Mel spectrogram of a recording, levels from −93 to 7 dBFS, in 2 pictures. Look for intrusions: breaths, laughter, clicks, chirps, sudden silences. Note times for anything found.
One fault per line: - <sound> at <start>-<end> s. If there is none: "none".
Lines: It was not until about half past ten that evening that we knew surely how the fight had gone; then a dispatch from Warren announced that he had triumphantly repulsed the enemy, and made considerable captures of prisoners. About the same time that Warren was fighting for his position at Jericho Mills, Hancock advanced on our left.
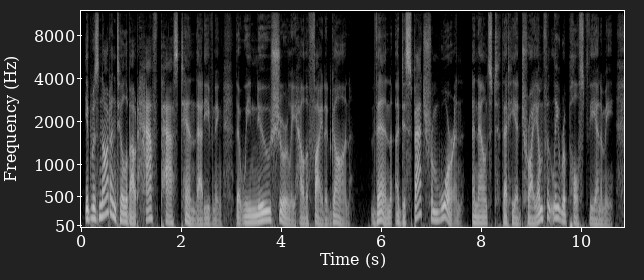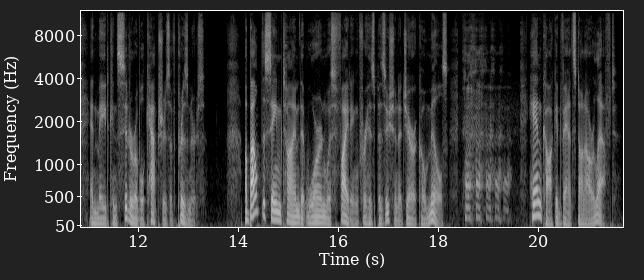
- laugh at 18.5-19.5 s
